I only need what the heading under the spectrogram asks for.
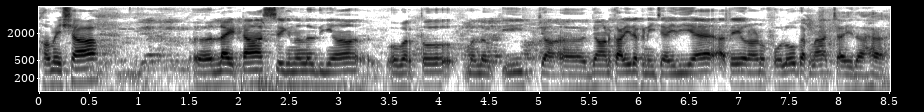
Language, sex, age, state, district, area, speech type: Punjabi, male, 18-30, Punjab, Pathankot, urban, spontaneous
